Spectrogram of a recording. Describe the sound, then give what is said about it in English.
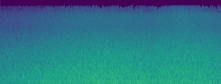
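A steady, dense roar of ocean surf rolls on without pause, swelling slightly after the first second and holding loud and broad, as big waves break on the beach at Whatipu on Auckland's west coast, at the mouth of the Manukau Harbour, after ocean swells smash into an offshore sandbar, on a fine morning. “Way out from the beach, ocean swells smash into a sandbar. The waves are still big by the time they reach the shore.”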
